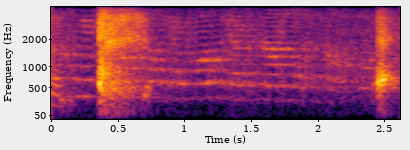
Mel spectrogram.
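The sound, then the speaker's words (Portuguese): Two abrupt, forceful sneezes about two seconds apart during a phone call, the first louder and more drawn out, with a faint murmuring voice lingering between them. “Desculpa, você está espirrando, estou Não, não com tem problema alergia.”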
